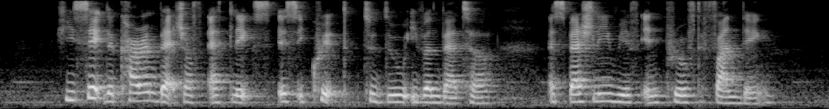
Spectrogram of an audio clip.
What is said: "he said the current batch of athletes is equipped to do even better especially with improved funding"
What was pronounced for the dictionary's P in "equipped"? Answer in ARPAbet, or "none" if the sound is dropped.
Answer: P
